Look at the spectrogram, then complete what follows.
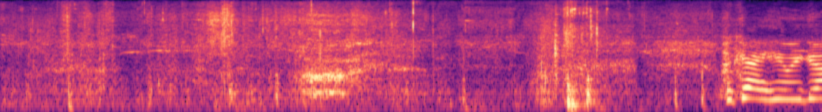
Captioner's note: Jodie sighs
